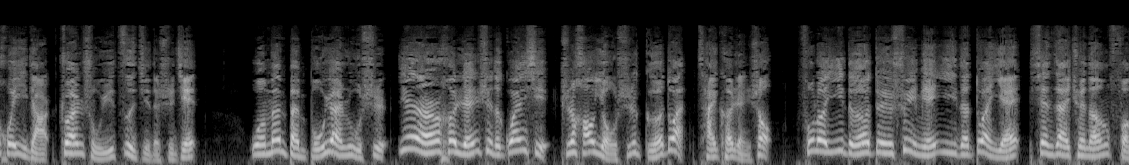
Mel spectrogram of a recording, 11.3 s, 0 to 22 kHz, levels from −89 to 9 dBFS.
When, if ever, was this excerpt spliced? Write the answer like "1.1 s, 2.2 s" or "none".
none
